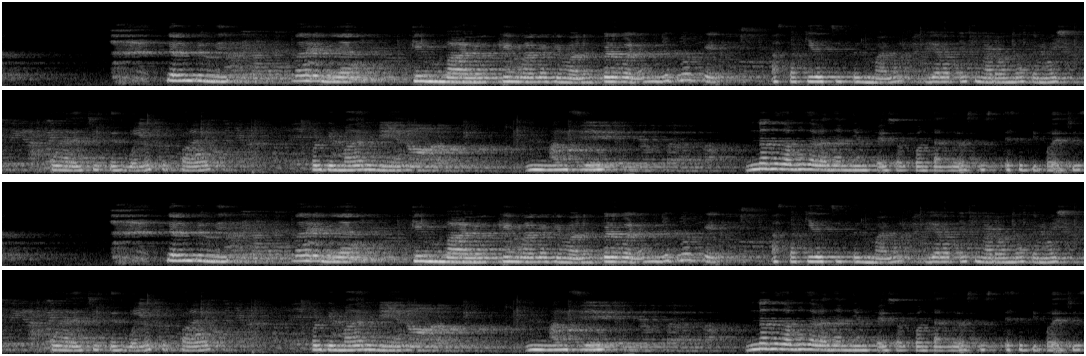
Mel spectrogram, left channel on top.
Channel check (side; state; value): both; identical; correlation 1.00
